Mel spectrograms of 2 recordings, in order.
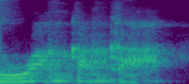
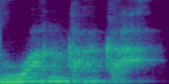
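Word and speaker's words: WACC: that M you should be pronouncing this as wakaka pronounce this as Waka wakaka know that is very unprofessional how do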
